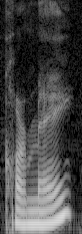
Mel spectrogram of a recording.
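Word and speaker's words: Cormé: thousand bottles of this and that is the corm that is spelled c-- o r m e i pronounce it as car Mae and it is exquisite absolutely exquisite the more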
